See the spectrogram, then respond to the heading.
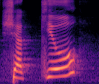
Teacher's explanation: आपको यो की मात्रा को लंबा खींचना है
